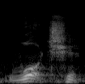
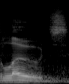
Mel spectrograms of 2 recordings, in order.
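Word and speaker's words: Łódź: up in is called watch it's I'm going to spell out pronounce it as loads l-o-d-z because that's the way it looks to us we don't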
